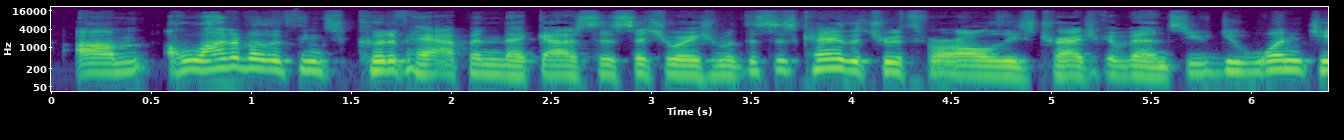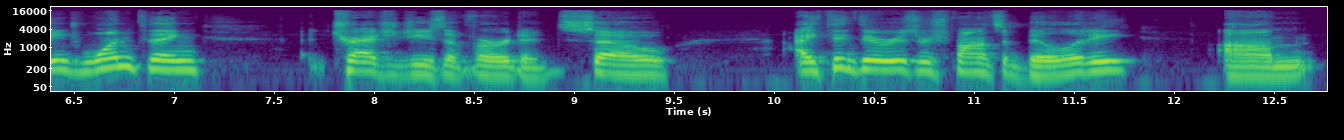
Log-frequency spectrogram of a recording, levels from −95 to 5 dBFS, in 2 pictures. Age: 50-69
